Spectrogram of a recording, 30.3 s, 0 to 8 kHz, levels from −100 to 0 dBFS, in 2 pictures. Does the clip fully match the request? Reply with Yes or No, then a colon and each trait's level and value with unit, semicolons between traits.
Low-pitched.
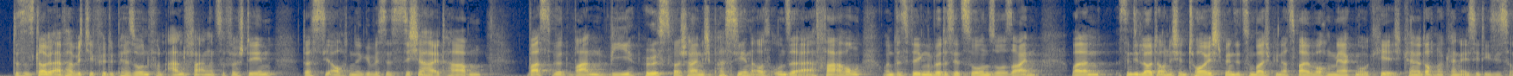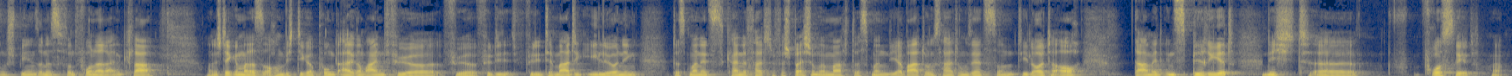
Yes: low, 100 Hz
